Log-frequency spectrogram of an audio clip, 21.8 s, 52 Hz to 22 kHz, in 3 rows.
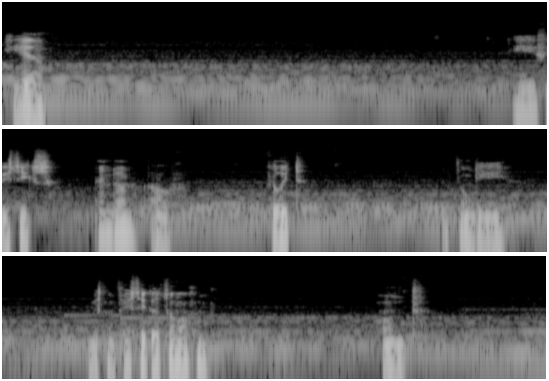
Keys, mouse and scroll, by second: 4.0-5.6 scroll down 1, 5.6 click, 7.5 click, 8.0-10.2 scroll down 2, 10.2-11.6 drag, 13.4-16.5 scroll down 1, 19.8 click.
